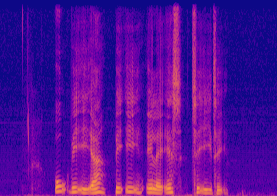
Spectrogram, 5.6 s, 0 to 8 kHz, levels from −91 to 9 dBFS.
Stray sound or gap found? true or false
false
